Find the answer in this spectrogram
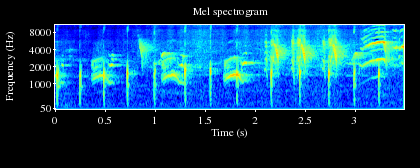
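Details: Caged skylark singing a spring love song: short chirps and rising warbled notes, broken by sharp clicks about twice a second.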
